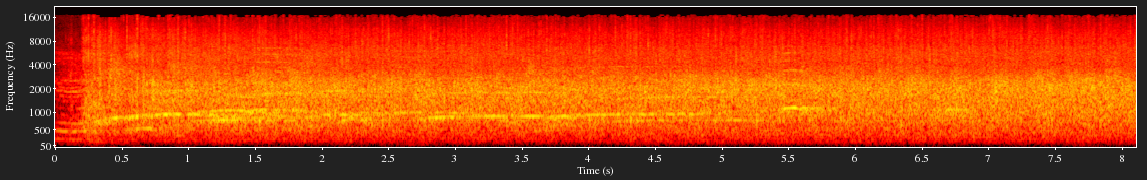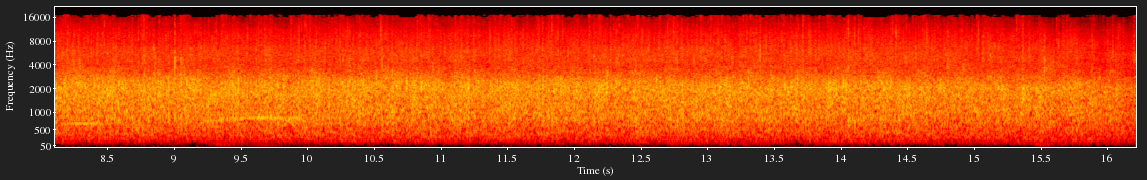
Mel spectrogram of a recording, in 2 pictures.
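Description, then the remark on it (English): Sustained audience applause during a speech about Wisconsin's agricultural exports, a dense, steady wash of clapping that holds at an even loudness for about sixteen seconds, with a few faint cheers or whoops near the start and no talking. “Thanks for the applause I get to drink.”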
